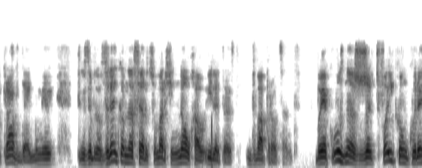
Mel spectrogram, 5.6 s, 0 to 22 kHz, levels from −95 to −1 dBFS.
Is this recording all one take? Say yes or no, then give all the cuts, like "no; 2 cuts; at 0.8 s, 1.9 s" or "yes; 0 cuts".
no; 1 cut; at 4.1 s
